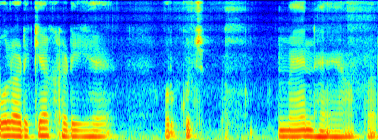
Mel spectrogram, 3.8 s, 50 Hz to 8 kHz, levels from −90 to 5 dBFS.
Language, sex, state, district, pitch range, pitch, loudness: Hindi, male, Uttar Pradesh, Hamirpur, 125-135 Hz, 130 Hz, -16 LUFS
